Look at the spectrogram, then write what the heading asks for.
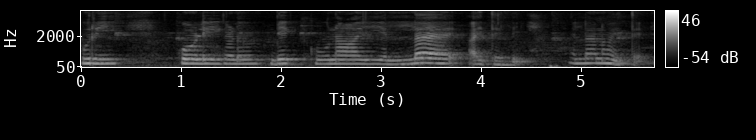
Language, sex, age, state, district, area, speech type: Kannada, female, 45-60, Karnataka, Mysore, rural, spontaneous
